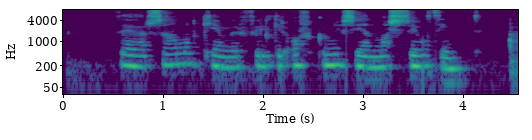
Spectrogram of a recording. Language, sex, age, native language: Icelandic, female, 20-29, Icelandic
